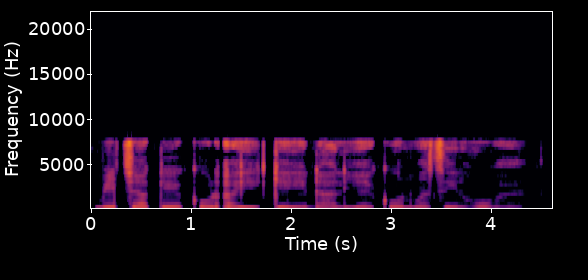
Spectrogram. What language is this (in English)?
Magahi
